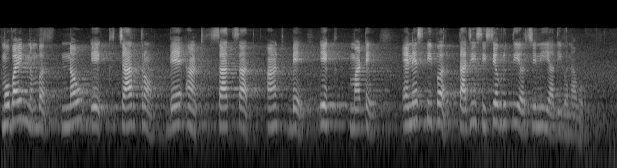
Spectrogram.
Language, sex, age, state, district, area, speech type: Gujarati, female, 60+, Gujarat, Valsad, urban, read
